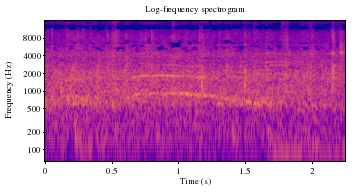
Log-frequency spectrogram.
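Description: Audience applauding, with a few voices rising over the clapping.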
